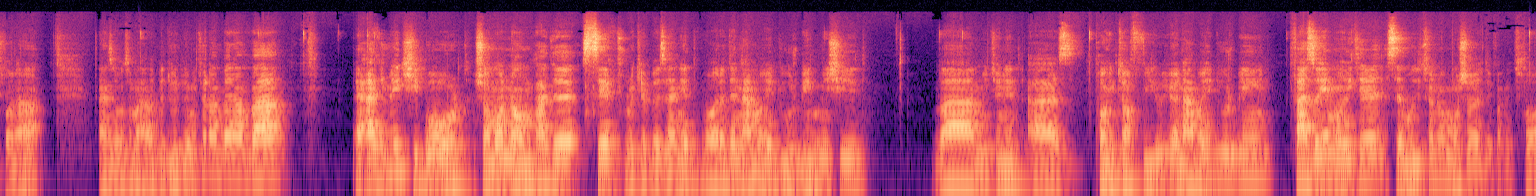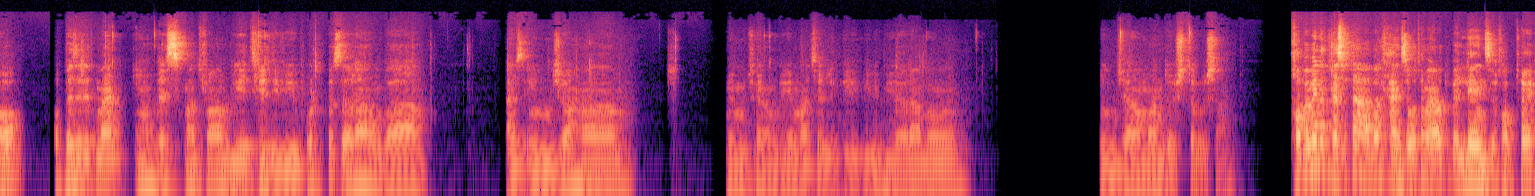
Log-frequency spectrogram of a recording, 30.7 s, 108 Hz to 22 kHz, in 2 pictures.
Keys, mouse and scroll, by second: 1.4-2.6 middle drag, 3.0 middle click, 3.6 click, 5.8 KP_0, 8.3 middle click, 9.7 middle click, 11.0 middle click, 12.9 click, 16.4-18.1 drag, 21.0 z, 24.7 shift+middle click, 25.9-26.5 shift+middle drag, 26.8 middle click.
